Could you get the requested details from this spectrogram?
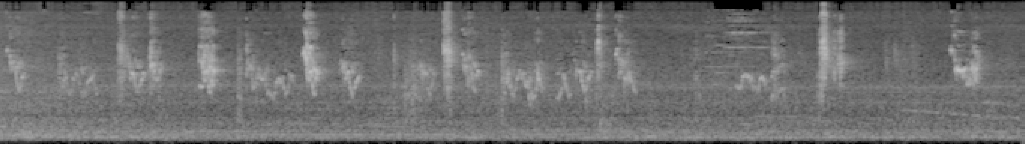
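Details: Budgerigar warbling to fire up other birds: quick high chirps, squeaks and little slurred whistles in loose irregular bursts, a few louder clicks standing out, with a steady faint hum below.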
